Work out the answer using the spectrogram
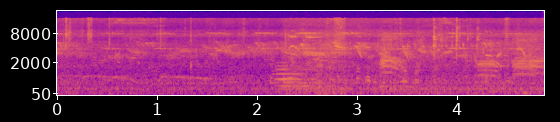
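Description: Near silence: faint outdoor ambience with scattered small bird chirps, a little louder from about two seconds in.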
